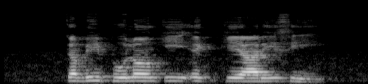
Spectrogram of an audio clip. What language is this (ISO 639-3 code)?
urd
